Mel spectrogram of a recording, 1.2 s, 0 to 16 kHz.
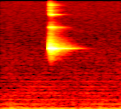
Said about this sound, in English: That day, the smoke detector started beeping. And it didn't stop. It beeped high up in the wall, 15 feet up, where the sides of the ceiling converged, like an unsatisfied god at the top of an altar.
